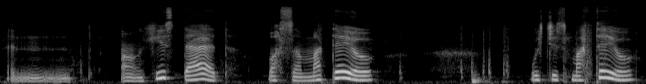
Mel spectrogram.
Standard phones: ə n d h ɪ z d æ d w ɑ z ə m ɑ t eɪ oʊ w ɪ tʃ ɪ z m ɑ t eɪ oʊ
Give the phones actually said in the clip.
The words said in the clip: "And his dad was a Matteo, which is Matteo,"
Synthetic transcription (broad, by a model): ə n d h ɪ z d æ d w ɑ s ə m ɑ t eɪ oʊ w ɪ tʃ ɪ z m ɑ t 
